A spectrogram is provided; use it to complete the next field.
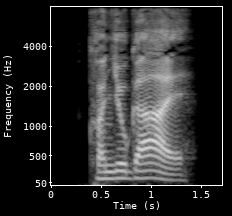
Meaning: conjugal
- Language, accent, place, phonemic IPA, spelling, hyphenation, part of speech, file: German, Germany, Berlin, /kɔnjuˈɡaːl/, konjugal, kon‧ju‧gal, adjective, De-konjugal.ogg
